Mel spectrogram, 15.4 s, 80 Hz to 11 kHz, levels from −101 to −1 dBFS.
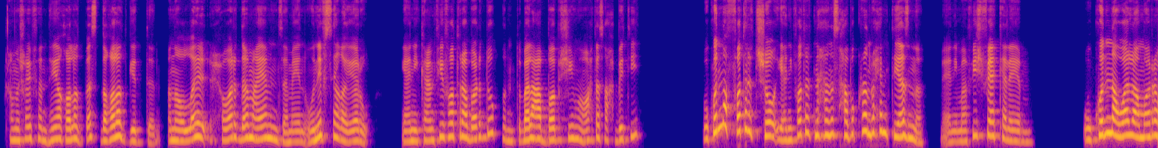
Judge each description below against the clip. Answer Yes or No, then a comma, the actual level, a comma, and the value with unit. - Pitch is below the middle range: No, high, 230 Hz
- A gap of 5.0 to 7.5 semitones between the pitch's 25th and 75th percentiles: Yes, wide, 5.6 semitones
